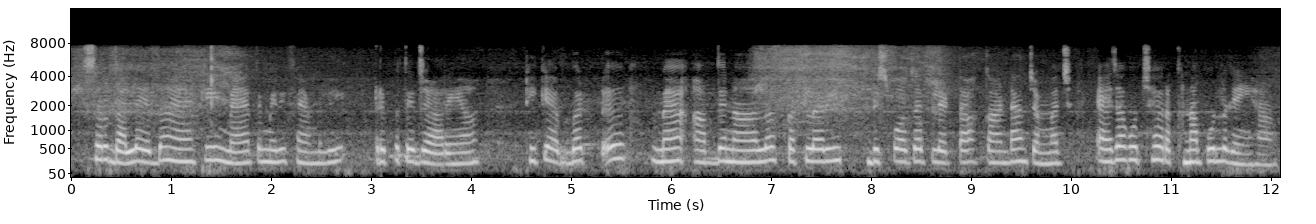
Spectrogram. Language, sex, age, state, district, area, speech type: Punjabi, female, 30-45, Punjab, Mansa, urban, spontaneous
